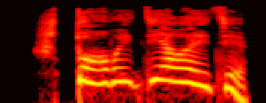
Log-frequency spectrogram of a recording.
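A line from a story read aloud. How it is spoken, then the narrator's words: Shouting over wind. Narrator (Russian): заорала я, пытаясь перекричать ветер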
